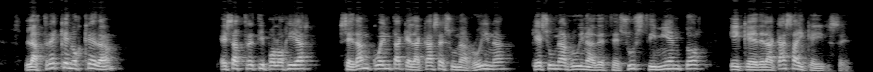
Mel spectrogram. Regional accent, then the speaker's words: Andalusia, Spain; en Andalucía, donde yo resido, donde yo vivo, donde yo nací y vivo

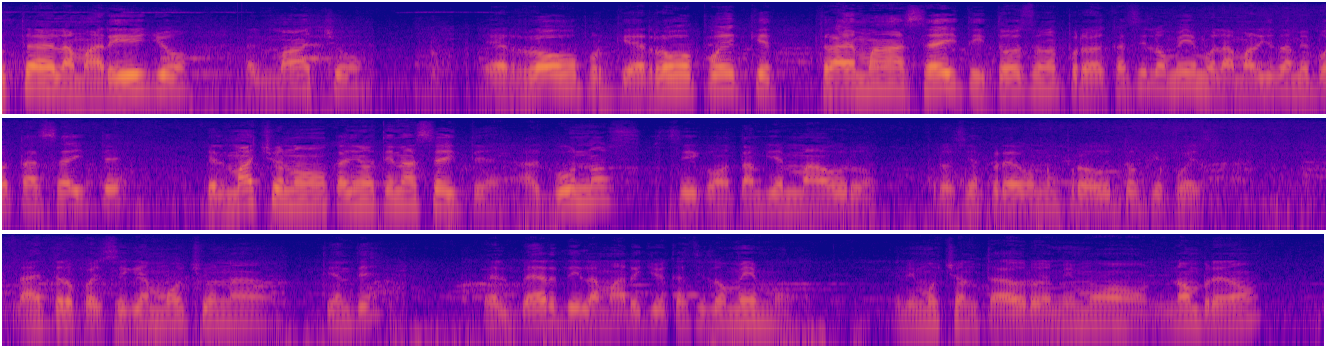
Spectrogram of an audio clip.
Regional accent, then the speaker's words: Bajo Baudó, Chocó, Colombia; born there; moved away as an adult; En el Bajo Audón.

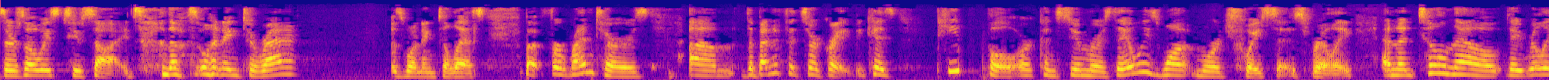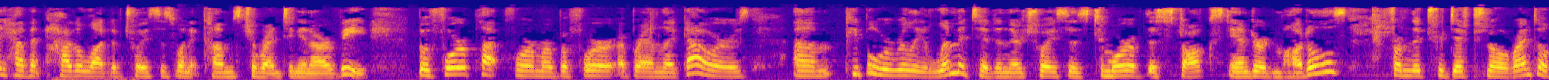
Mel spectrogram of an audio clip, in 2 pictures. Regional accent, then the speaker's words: Canada; also born or lived in London / Sydney; now in United States; I am Canadian, but I left Canada, and I've worked in London and Europe and Sydney and Australia, and then lastly in the United States, based out of New York.

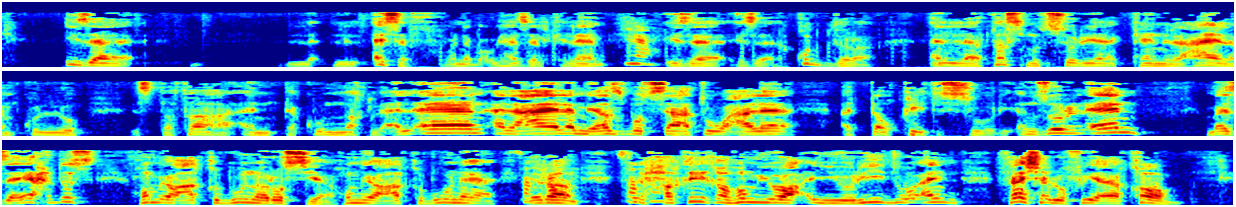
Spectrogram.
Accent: Egypt; أنا كنت بمشي في حلب وما بتعرف أن أنا مصري

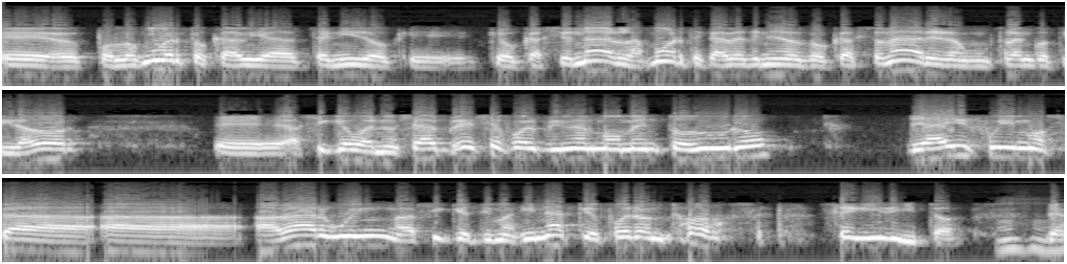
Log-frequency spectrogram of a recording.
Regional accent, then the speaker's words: Argentina; no tenemos el buen trato como vecinos, digamos, o sea, como argentinos

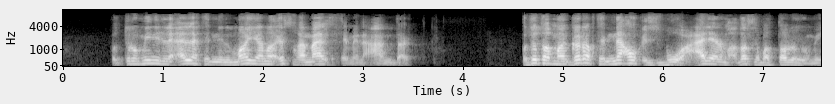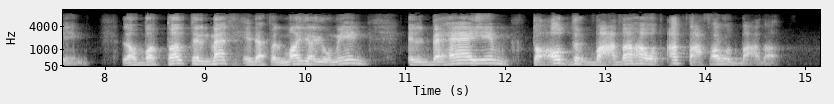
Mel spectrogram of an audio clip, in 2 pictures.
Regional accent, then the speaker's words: Egypt; ان انا مصري

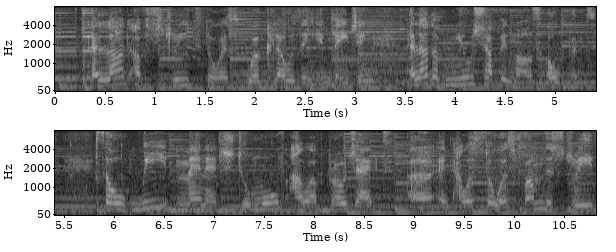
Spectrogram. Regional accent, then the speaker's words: Switzerland; now in China; I'm from Switzerland

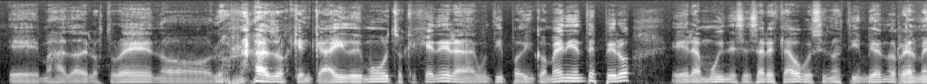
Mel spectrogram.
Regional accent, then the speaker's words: Capilla del Monte, Córdoba, Argentina; es un ciudadano de esta Capilla del Monte, nací en Capilla del Monte un 10 de enero del año 63, es decir, tengo 60 años.

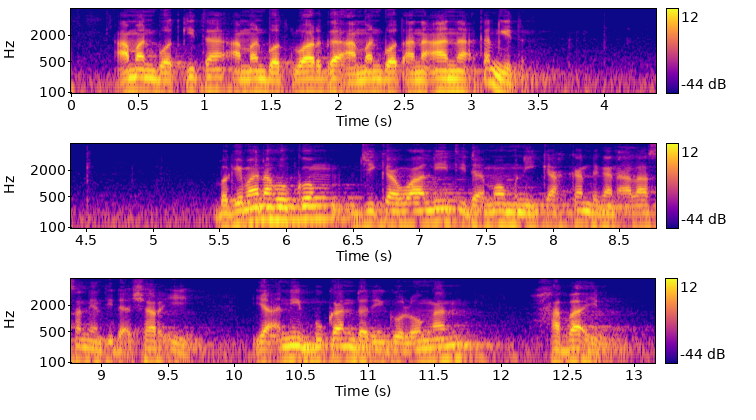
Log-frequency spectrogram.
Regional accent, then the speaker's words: East Java, Indonesia; kita kebetulan dari Jawa Timur, orang Jawa Timur.

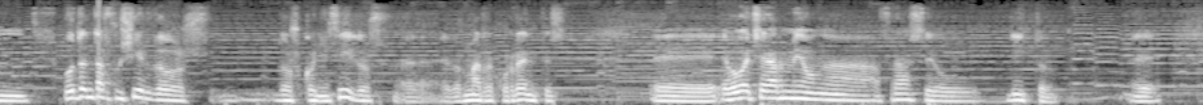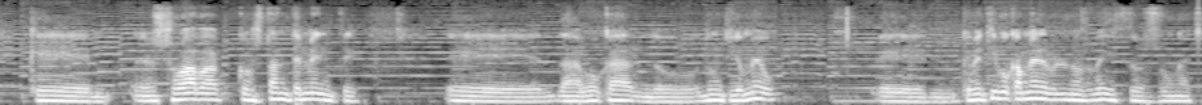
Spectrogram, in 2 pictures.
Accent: Arzúa, Galicia, Spain; Esta frase eu, como son da Arzúa, vos decía, oína sempre relacionada co queixo, pero supoño que é unha deformación por ser precisamente daqui da Arzúa.

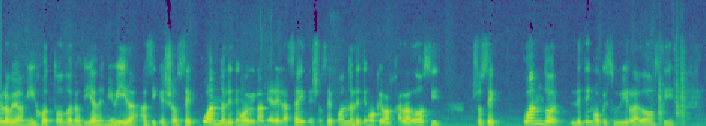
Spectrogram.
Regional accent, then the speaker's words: La Plata, Buenos Aires Province, Argentina; Yo soy de La Plata

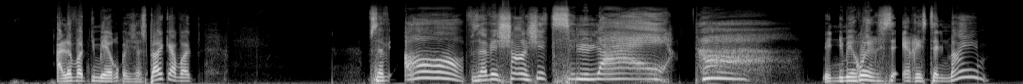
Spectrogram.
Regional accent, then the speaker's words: Trois-Pistoles, Quebec, Canada; Moi, je viens de Trois Pistoles.

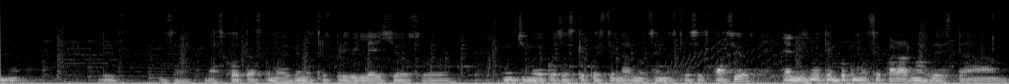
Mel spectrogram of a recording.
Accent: Mexico City, Mexico; de la Ciudad de México

